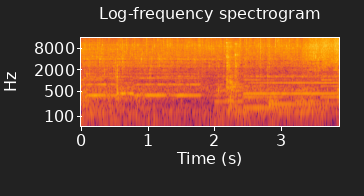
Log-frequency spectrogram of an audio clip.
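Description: Turmeric going into a hot pan for dalcha and being stirred, a steady loud sizzle and fry with a few soft scraping strokes, rising toward the end, no talk.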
